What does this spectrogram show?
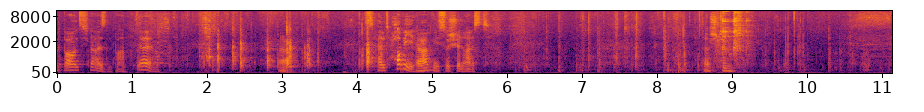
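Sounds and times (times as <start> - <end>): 
speech: 0.0 - 2.2, 4.3 - 6.4, 8.7 - 9.2
dishes clinking while emptying dishwasher: 8.8 - 9.4.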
